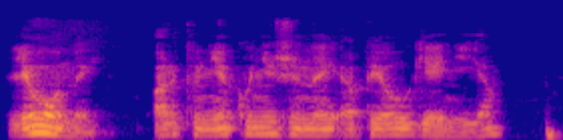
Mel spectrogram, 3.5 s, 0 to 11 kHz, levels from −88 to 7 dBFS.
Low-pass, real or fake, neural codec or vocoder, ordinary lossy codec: 7.2 kHz; real; none; AAC, 32 kbps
